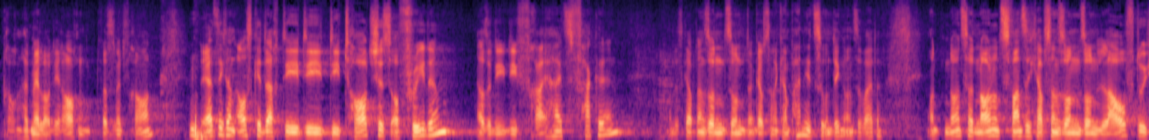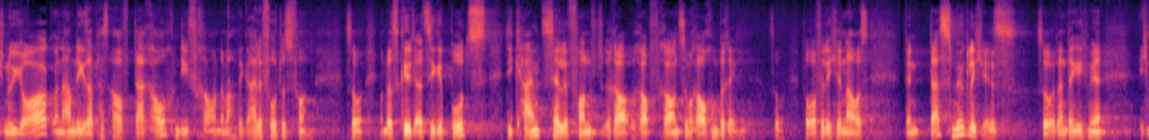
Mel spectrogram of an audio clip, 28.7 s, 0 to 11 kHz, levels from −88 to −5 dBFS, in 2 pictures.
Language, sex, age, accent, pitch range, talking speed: German, male, 40-59, German, 95-115 Hz, 220 wpm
